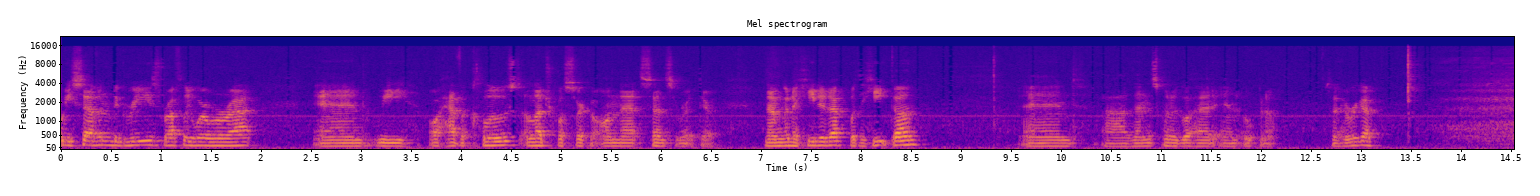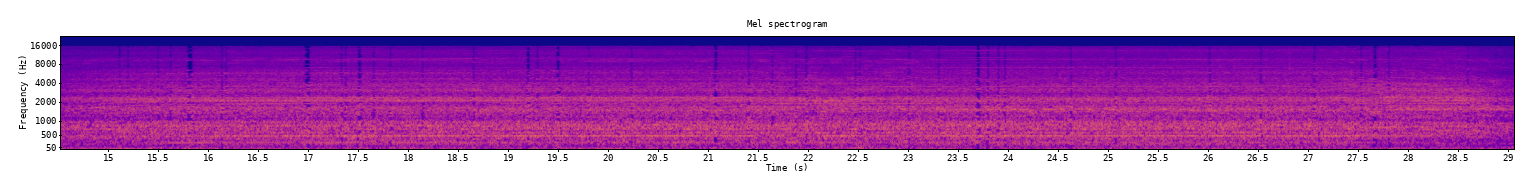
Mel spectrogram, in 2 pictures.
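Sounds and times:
heat gun blowing: 13.4 - 29.0.

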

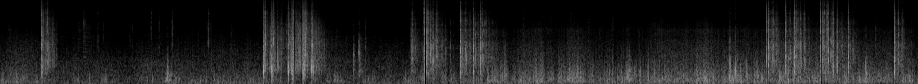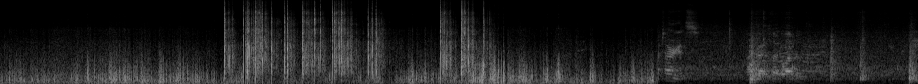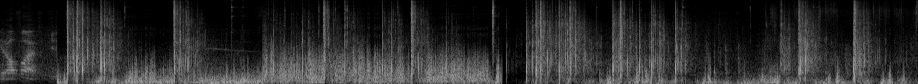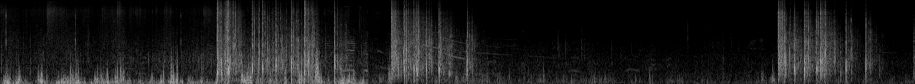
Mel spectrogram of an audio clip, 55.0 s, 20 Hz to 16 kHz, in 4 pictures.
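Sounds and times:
pistol shots: 0.6 - 0.9, 4.0 - 5.0, 6.2 - 7.5, 11.5 - 13.7, 17.1 - 19.6, 20.4 - 21.2, 28.5 - 29.4, 30.1 - 30.6, 31.6 - 34.1, 35.4 - 38.0, 39.2 - 40.8, 44.6 - 46.6, 47.2 - 48.5, 53.0 - 54.6.

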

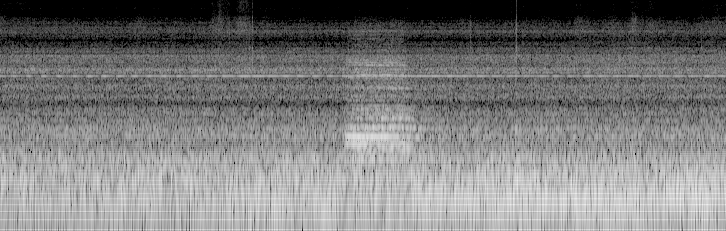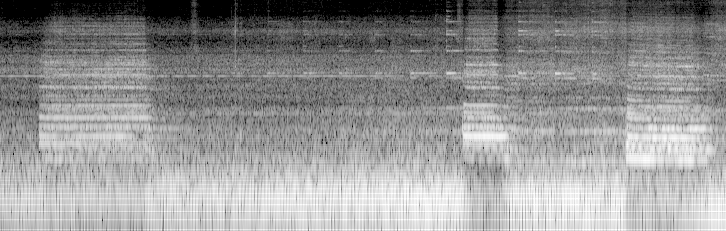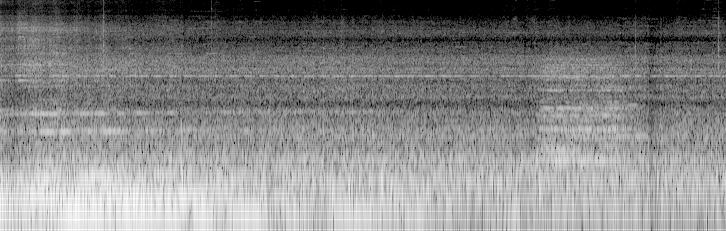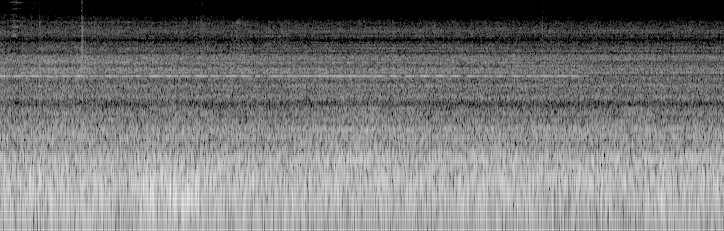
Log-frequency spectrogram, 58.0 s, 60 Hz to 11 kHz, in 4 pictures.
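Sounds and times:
train rumble: 0.0 - 58.0
train horn blasts: 6.9 - 8.6, 15.2 - 18.1, 23.7 - 31.6, 39.7 - 42.1.

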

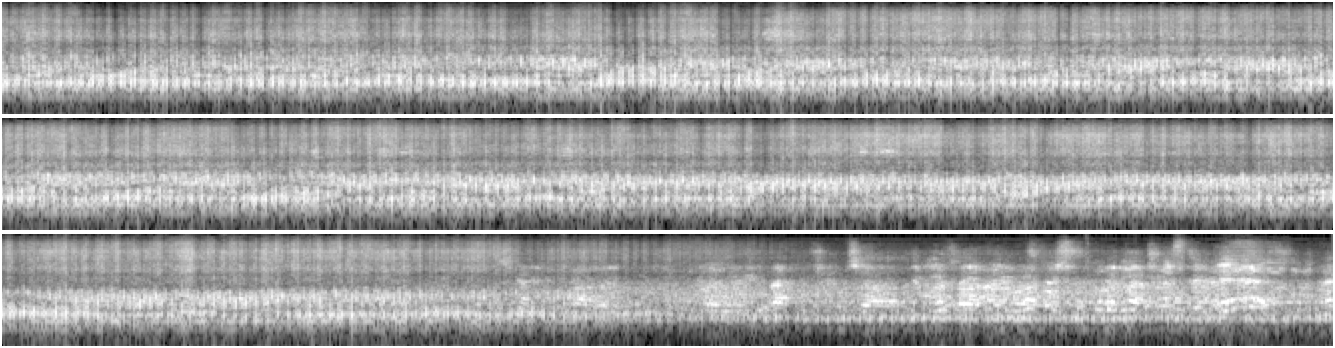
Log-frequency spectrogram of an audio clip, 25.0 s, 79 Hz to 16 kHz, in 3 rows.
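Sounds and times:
churning wake rushing: 0.0 - 24.9
diesel boat engines running: 0.0 - 24.9.

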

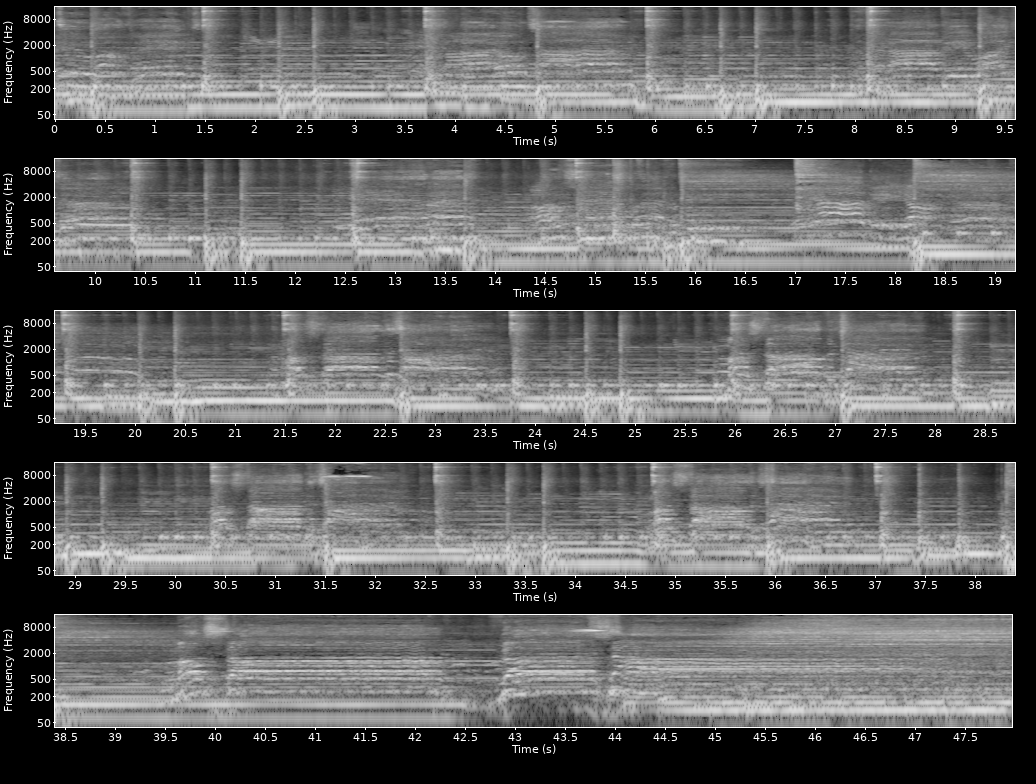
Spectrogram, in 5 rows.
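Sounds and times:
bass line: 0.0 - 47.9
drums keeping a steady beat: 0.0 - 47.9
electric guitar: 0.0 - 47.9
person singing: 39.2 - 47.9.

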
